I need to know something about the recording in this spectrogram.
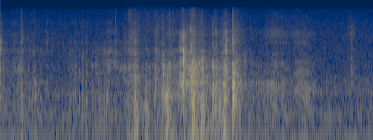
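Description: A calendar page rustles as it is turned.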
